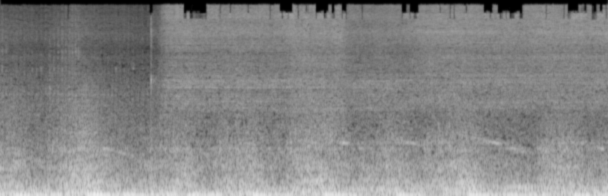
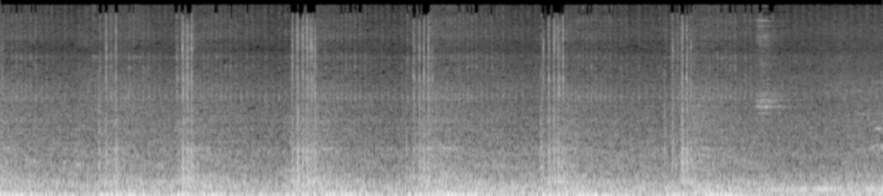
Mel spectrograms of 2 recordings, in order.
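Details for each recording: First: Honda Beat Deluxe scooter after CVT block bearing replacement: even smooth drone with steady low beat, no grinding or rattle; CVT no longer noisy. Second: Honda Beat Deluxe scooter, CVT block tested: steady low drone with irregular sharp rattles about every second from the belt case; worn CVT bearing, replaced.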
